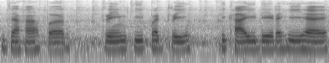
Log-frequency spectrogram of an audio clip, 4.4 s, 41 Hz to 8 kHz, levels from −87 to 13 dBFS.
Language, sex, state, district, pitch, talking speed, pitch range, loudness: Hindi, male, Bihar, Kaimur, 130 Hz, 125 wpm, 125-135 Hz, -19 LUFS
